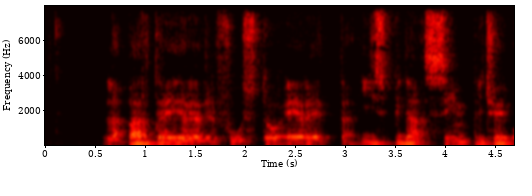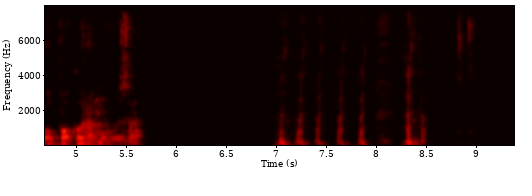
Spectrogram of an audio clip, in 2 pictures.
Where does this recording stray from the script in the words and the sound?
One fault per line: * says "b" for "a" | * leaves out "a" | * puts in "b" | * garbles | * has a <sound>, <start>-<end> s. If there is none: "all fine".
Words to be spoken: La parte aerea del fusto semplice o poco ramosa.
* puts in "è eretta ispida"
* has a laugh, 7.0-8.5 s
